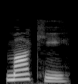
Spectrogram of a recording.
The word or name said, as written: machi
